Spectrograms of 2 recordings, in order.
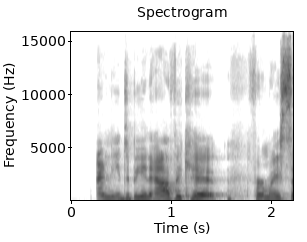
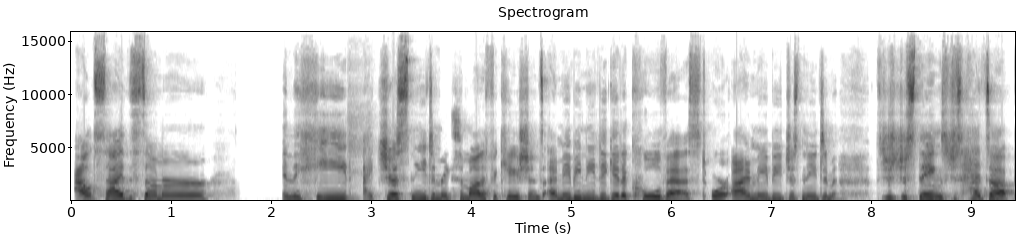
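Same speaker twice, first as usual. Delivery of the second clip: polite request; 6 semitones higher than usual. Retold or imitated. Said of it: "I was just like".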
